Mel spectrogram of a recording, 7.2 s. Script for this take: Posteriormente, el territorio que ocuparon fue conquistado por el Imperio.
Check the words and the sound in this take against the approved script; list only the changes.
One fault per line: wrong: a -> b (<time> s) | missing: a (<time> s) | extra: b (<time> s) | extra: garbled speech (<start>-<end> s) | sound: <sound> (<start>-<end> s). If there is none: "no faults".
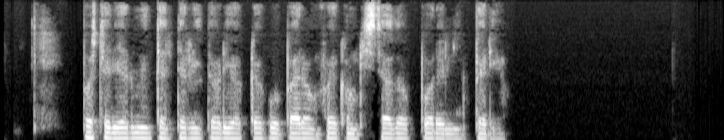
no faults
